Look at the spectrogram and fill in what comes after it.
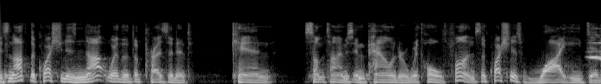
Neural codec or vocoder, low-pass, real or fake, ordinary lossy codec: none; 7.2 kHz; real; Opus, 64 kbps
